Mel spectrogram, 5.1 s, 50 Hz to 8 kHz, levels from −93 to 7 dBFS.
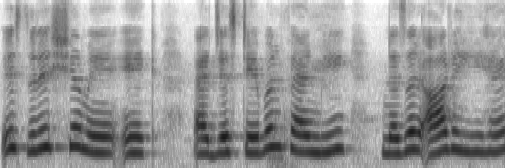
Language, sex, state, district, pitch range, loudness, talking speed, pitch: Hindi, female, Jharkhand, Palamu, 245-295 Hz, -15 LUFS, 130 wpm, 265 Hz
